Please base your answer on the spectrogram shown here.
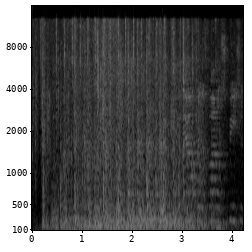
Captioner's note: applause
